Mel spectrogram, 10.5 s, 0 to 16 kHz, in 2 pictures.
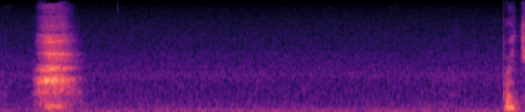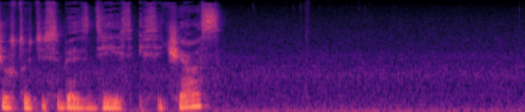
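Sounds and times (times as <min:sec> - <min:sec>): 
person exhaling during a guided breathing exercise: 0:00.4 - 0:00.9
speech: 0:05.0 - 0:07.5.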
